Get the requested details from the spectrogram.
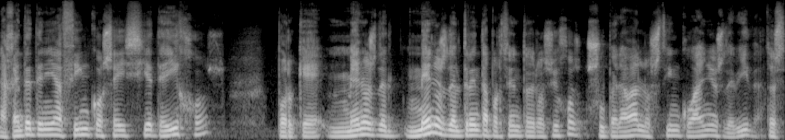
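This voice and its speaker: A man's medium-pitched voice with a dark, mellow tone and ordinary pitch variation, at a moderate pace, in a very clean recording with a silent background. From Spain, Bilbao (Basque Country). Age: 40s. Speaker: financial mentor and author. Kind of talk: interview conversation.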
